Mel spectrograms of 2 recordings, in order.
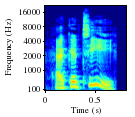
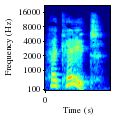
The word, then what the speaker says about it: Hecate: Some say Hecate. That's okay, that's valid. Some pronounce it Hecate, and well, that's also correct.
